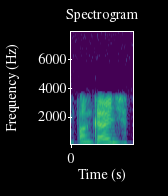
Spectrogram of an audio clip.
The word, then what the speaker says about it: Pankaj: Hi there, this is Pankaj. How are you? – Splendid. And how should we address you, sir? – You can call me Pankaj.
